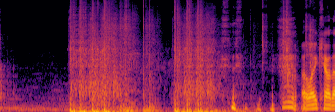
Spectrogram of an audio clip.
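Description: A pistol fires several times.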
